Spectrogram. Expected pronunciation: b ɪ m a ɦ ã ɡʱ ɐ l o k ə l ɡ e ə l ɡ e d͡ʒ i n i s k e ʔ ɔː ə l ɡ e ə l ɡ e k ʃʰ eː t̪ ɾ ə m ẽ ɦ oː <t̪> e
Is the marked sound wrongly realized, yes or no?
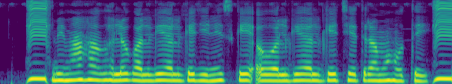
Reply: no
